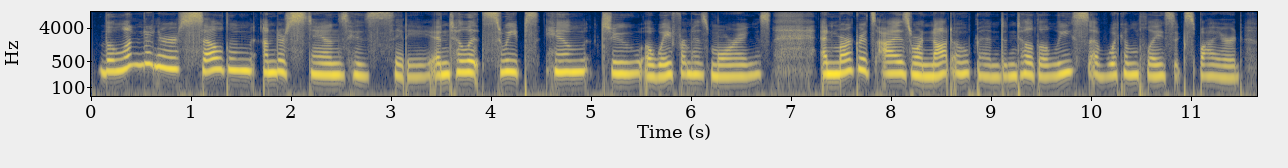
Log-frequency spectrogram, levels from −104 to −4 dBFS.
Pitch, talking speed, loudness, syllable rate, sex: 245 Hz, 145 wpm, -16 LUFS, 4.5 syllables/s, female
